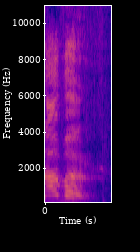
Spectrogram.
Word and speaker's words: hour: person it takes an hour from here to go to market now I I have used an although the word begins with H because here H is silent similarly at times even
